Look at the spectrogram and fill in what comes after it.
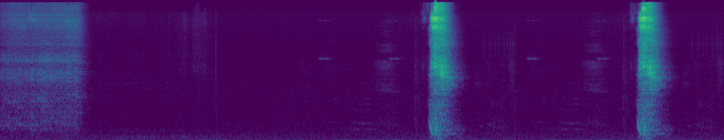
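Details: A model's spray sneezing: a brief stretch of breathy noise, then two sharp, explosive sneezes with a spraying hiss; ordinary sneezing.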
